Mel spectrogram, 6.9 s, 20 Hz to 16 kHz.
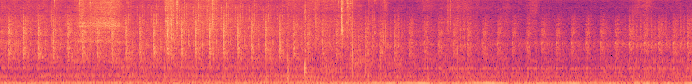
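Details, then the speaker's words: MK5 VW Jetta GLI FSI after sitting three years, replacement cylinder head fitted, rocker cover not fully bolted, no coolant system: steady idle with light fast injector tick, no bottom-end knock; engine healthy. "But yeah, no like bottom end noise. It's like all you hear is the injectors."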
